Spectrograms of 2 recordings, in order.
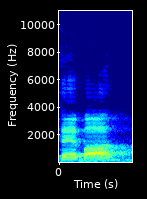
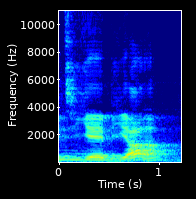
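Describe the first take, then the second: First: The t and b are hard, not palatalized. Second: It is said with an American accent. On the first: The word is not understood. "I have no idea what that is" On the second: The word is understood despite the accent. "I hear an accent, but I understand"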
